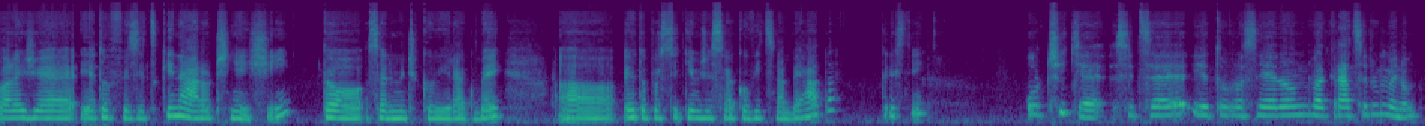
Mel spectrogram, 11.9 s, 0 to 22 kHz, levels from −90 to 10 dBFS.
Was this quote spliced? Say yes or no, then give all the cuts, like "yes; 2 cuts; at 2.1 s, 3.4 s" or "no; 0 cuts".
no; 0 cuts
